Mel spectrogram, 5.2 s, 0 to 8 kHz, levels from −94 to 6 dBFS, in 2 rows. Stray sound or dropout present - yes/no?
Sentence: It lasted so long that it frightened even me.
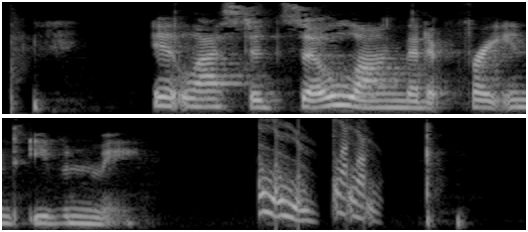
yes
